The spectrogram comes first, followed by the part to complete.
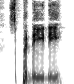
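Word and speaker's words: spiedini: It's spelled sp i e d i n i. It is apparently said spaditi.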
